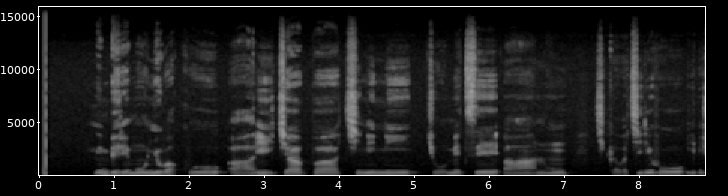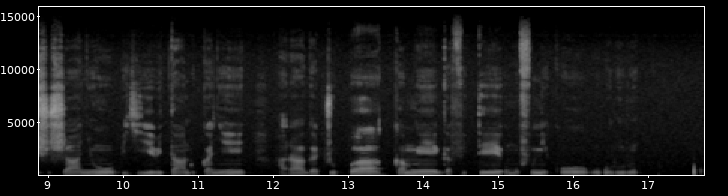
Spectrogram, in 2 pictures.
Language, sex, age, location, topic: Kinyarwanda, male, 25-35, Kigali, agriculture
